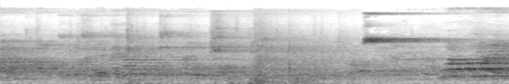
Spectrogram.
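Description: Futsal match in an echoing indoor hall: the ball thudding on the court amid voices, then a referee's whistle blown once, for about a second and a half, starting about four and a half seconds in.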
